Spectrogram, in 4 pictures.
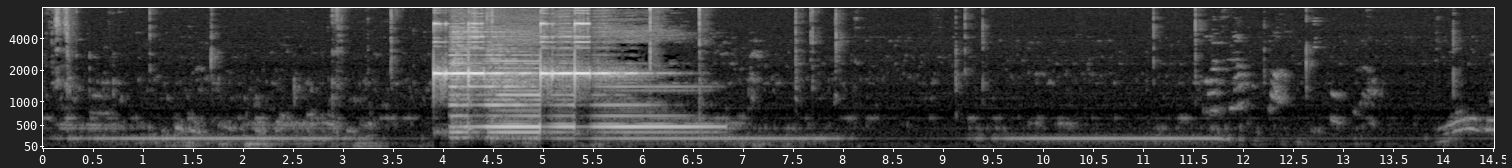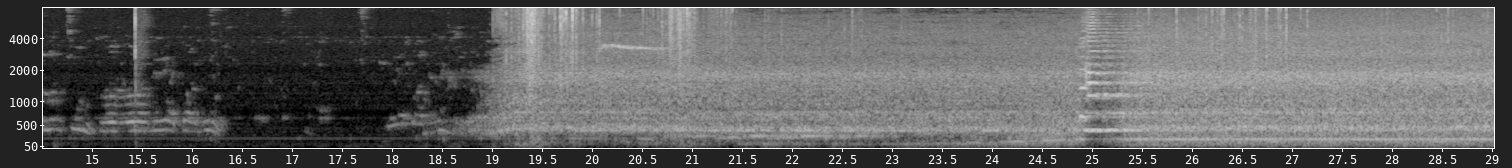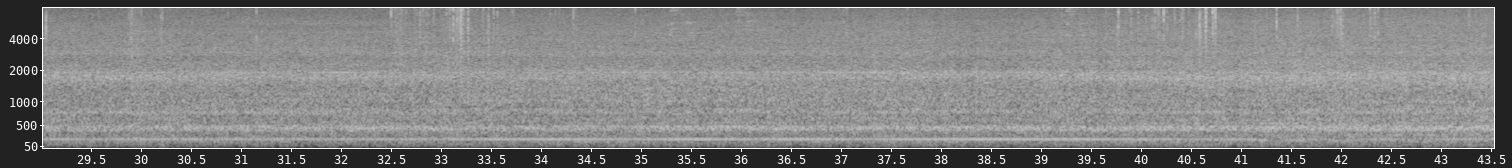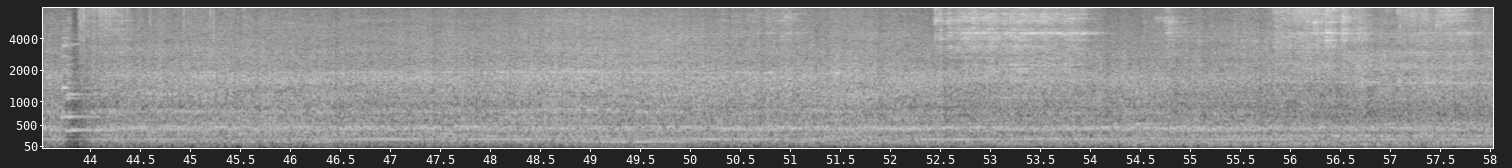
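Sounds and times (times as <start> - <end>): train rolling rumble: 0.0 - 12.6, 17.2 - 58.0
electric locomotive hum: 0.0 - 58.0
locomotive horn blast: 3.9 - 7.5, 24.8 - 26.0, 43.6 - 44.5.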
